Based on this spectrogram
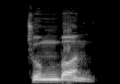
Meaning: kiss
- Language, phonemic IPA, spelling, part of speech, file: Bengali, /t͡ʃumbɔn/, চুম্বন, noun, LL-Q9610 (ben)-চুম্বন.wav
